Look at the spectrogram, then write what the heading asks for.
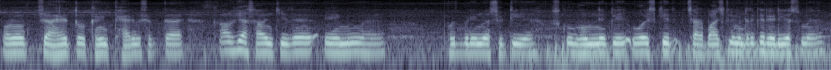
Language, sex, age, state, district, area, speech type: Urdu, male, 30-45, Uttar Pradesh, Aligarh, rural, spontaneous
